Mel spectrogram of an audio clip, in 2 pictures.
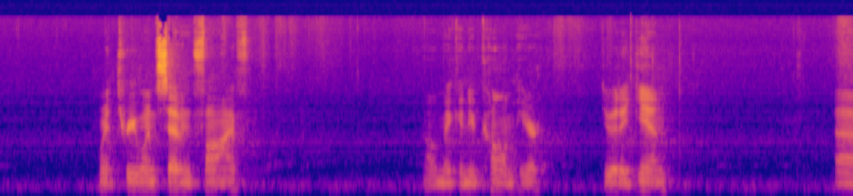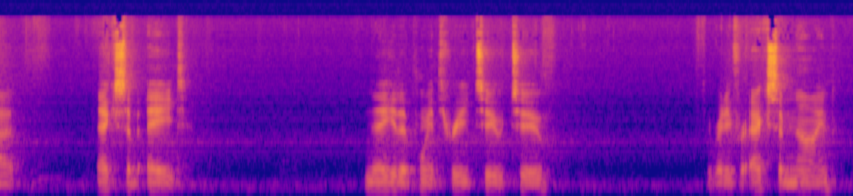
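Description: A middle-aged man speaks calmly and explains into a nearby microphone, in short phrases with pauses.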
